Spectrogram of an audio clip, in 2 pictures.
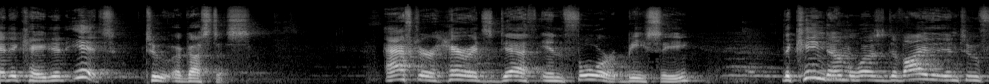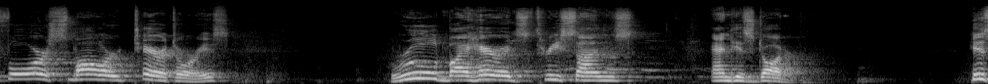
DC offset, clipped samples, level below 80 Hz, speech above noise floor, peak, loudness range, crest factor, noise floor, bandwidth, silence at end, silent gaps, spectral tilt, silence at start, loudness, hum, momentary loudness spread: under 0.1%; under 0.1%; -66 dBFS; 50 dB; -2 dBFS; 4 LU; 18 dB; -68 dBFS; 16.5 kHz; 0 s; none; -5 dB/octave; 0 s; -19 LUFS; none; 12 LU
